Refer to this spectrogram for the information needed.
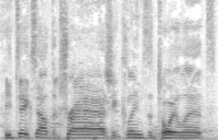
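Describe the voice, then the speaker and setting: A man's voice: a little high, steady tone, measured pace. A man in his late thirties, a podcast guest, teasing the hosts in rambling casual banter outdoors. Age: 30s. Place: outdoors by a racetrack with a crowd. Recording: loud crowd noise outdoors.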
